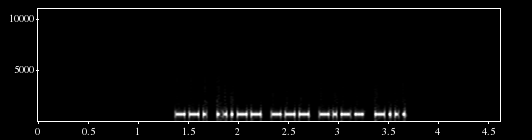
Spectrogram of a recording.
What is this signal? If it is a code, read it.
Morse code, heard as a keyed tone, about 36 wpm, 700 Hz. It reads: G3OYB
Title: DXCC-100 Call Signs - 5 Characters - Repeated 2x - 35wpm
